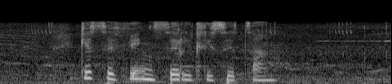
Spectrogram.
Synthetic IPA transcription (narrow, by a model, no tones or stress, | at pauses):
kʼɪsɪfɪŋ̩sɪrit͡ɬʼisɪt͡sʼaːŋ̩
